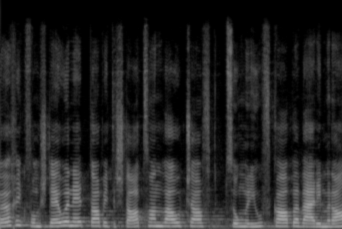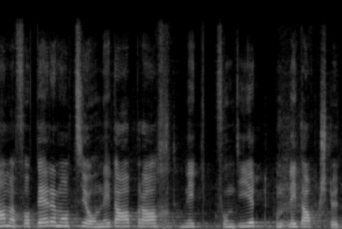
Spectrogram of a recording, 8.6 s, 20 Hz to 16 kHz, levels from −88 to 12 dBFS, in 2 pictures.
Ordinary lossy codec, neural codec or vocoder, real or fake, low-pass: none; codec, 44.1 kHz, 7.8 kbps, Pupu-Codec; fake; 14.4 kHz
